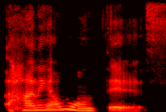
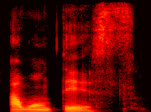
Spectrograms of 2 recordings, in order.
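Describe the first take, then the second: First: It is said in a soft, sweet voice. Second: It is said in a firm, serious voice.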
